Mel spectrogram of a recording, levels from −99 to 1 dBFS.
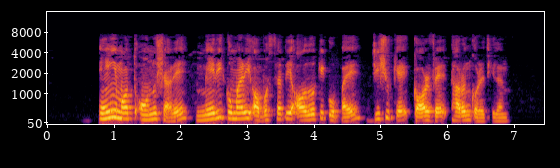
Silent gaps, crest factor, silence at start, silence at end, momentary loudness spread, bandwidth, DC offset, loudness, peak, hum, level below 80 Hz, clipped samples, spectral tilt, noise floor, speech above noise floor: none; 16 dB; 0.8 s; 0.55 s; 10 LU; 7.4 kHz; under 0.1%; -16 LUFS; -2 dBFS; none; -60 dBFS; under 0.1%; -6.5 dB/octave; -88 dBFS; 73 dB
